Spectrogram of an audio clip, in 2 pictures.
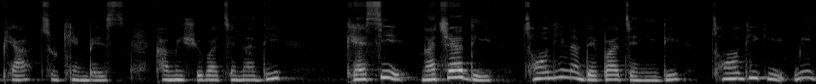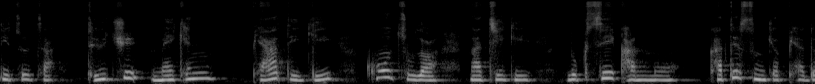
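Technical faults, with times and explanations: Nothing to flag here; there are no technical faults anywhere in this speech recording.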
